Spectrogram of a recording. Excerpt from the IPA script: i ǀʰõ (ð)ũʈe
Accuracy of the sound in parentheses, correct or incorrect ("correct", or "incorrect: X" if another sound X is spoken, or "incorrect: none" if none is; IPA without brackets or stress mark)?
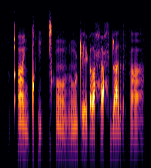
correct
